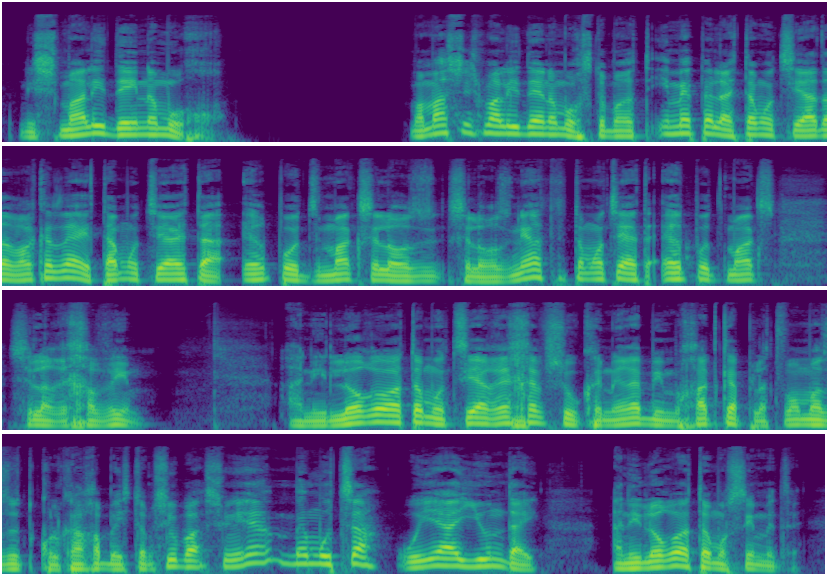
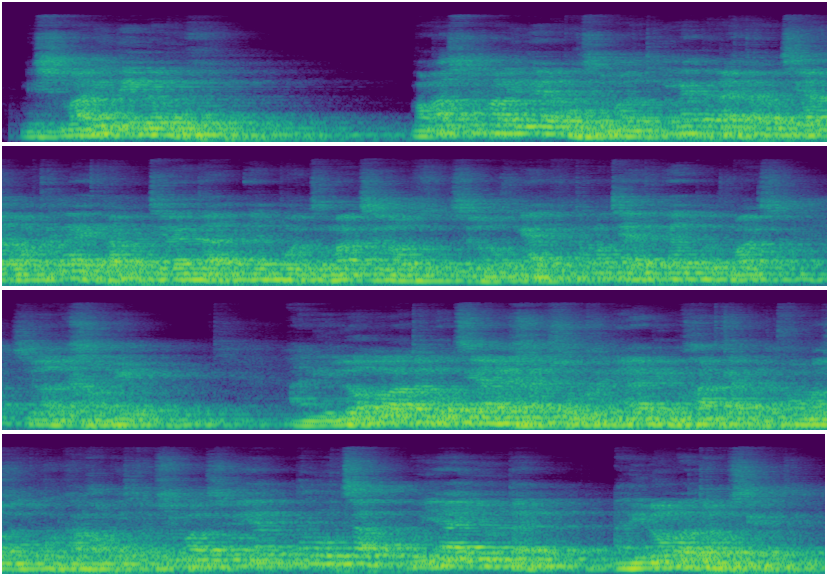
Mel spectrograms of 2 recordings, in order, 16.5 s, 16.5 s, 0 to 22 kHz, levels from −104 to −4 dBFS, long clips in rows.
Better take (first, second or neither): first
